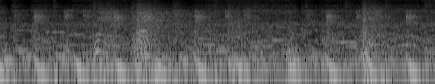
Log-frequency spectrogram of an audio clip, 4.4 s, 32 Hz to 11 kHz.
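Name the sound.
fighter crashing through a barrier in the video game Fighting Vipers 2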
